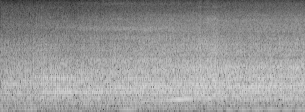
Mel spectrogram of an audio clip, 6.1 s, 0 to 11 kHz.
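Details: Bridgeport Vari-speed milling machine with reground table, running in reverse and run up to about 2,200; a steady whir under shop noise with a faint tone rising in pitch as the spindle speeds up. Smooth, healthy run.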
